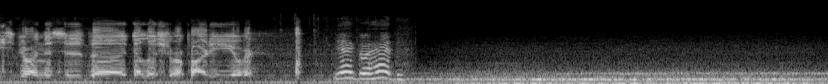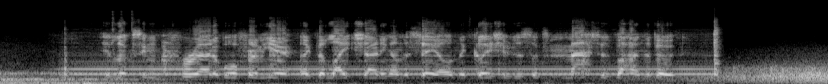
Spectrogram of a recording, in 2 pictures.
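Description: A woman speaks calmly into a handheld radio.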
